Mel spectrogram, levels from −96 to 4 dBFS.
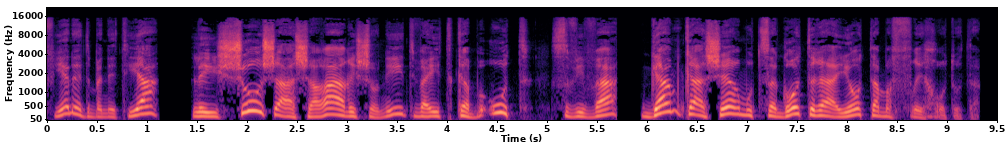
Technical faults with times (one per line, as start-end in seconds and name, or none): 5.16 compressed frames skipped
